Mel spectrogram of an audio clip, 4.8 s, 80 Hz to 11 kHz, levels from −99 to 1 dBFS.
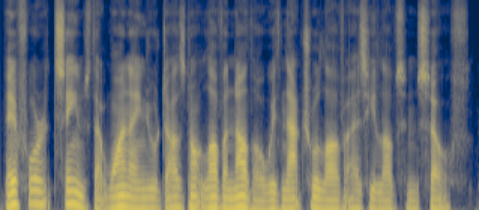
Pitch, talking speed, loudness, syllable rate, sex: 115 Hz, 215 wpm, -20 LUFS, 5.9 syllables/s, male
